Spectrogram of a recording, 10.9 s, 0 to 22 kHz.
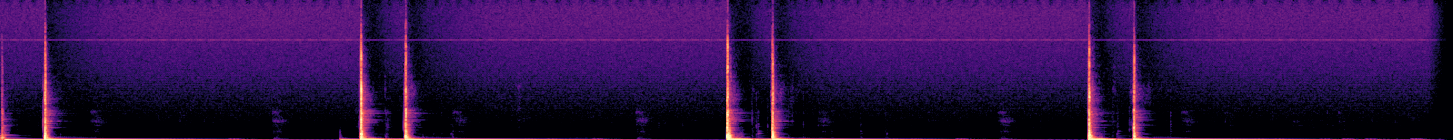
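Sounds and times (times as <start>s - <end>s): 
dholak drum beat at 88 bpm: 0.0s - 1.1s, 2.6s - 3.8s, 5.5s - 6.3s, 8.2s - 9.1s.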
